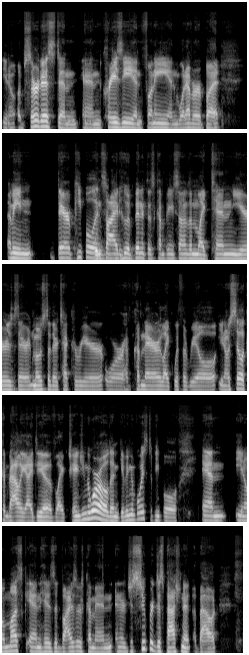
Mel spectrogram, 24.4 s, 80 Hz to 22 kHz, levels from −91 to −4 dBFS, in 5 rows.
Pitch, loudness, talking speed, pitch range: 135 Hz, -26 LUFS, 185 wpm, 125-145 Hz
